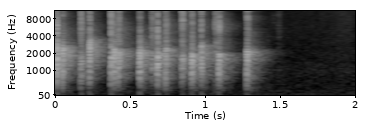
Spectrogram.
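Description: Several men clapping their hands in a quick, short round that stops about a second and a half in.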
